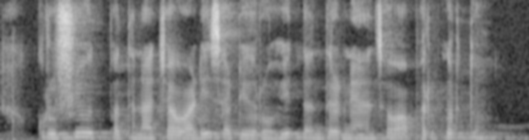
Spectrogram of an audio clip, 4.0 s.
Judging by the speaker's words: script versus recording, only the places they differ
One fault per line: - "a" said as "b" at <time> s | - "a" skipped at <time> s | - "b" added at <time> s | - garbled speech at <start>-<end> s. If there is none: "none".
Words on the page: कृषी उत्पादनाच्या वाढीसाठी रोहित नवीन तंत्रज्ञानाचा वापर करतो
- "नवीन" skipped at 2.3 s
